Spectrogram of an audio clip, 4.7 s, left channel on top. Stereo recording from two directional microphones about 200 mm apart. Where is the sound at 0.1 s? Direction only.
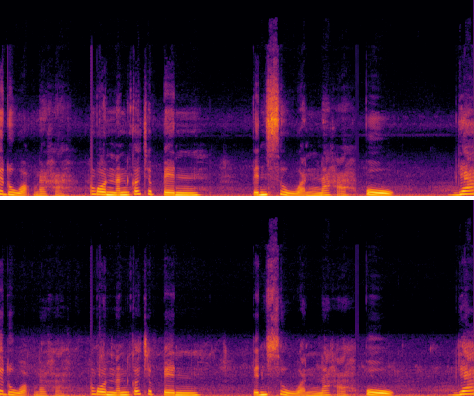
20° left (ahead or behind).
